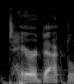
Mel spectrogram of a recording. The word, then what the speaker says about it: pterodactyl: Like, okay, so the word pterodactyl starts with a P.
